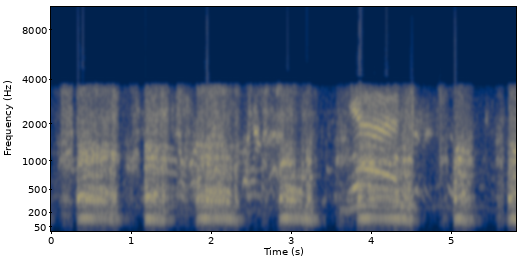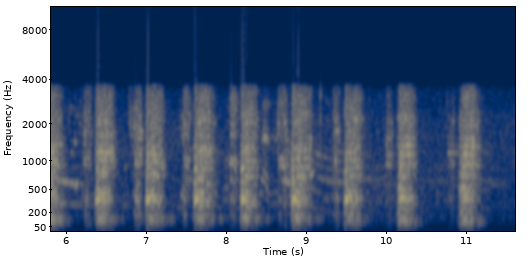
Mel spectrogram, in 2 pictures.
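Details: A lion at San Diego Zoo roars on 20 July 2012: several deep, drawn-out moans give way to a run of shorter, repeated grunts.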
